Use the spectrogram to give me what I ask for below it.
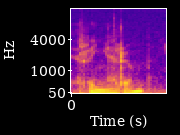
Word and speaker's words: Ringarum: And for example, in the place name, a small place, village called in, well, I would say Ringarum, because it's spelled with an R. Ringarum, two R's in this name. But then I've heard people saying something like Ringarum, Ringarum, Ringarum.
